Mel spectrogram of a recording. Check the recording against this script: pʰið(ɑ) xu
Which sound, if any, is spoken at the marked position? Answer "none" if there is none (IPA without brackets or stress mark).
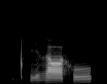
ɑ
